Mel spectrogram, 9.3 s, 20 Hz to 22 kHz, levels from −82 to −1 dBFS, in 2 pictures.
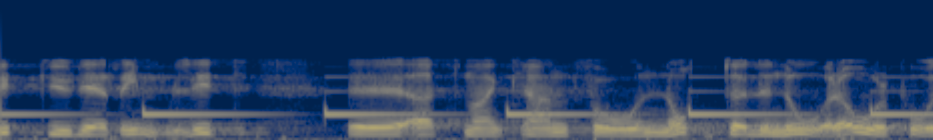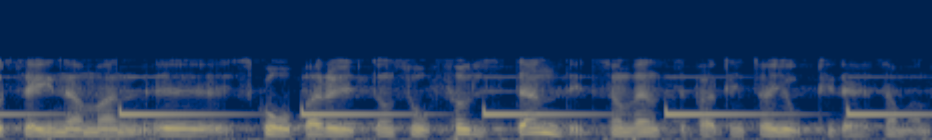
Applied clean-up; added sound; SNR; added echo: none; Motor vehicle (road); 8 dB; none.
